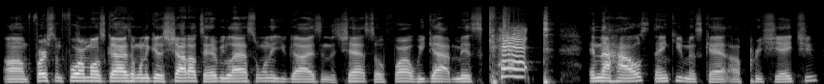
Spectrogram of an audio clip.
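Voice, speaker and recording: A man's voice: fairly high pitch, a little fast, fairly bright tone, clean tone, no room sound, clean studio sound. A man in his thirties hosting a casual live-stream interview, chatty and loose, laughing easily. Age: 30s. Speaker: livestream host.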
